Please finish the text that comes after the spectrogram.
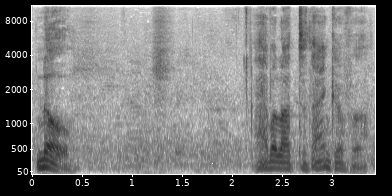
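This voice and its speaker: An actor playing a reflective older academic mentor in a radio drama, eloquent, measured and wry. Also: male voice, mid-range voice, big pitch swings, gravelly. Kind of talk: naturalistic radio drama dialogue.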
